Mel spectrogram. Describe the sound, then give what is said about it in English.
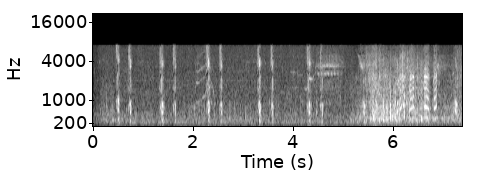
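A dabbling water bird gives short, sharp duck-like calls, often in quick pairs at a steady pace, then breaks into a louder, raspy flurry of overlapping calls near the end. “What kind of a sound does it make? Well, it's very duck-like, not an aria from the opera.”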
